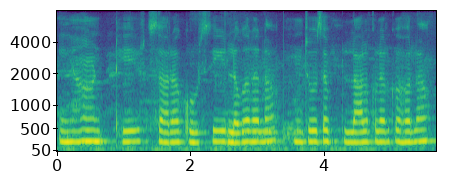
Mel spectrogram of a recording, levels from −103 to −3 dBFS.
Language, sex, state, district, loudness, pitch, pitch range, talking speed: Hindi, female, Uttar Pradesh, Varanasi, -14 LUFS, 225 Hz, 220-235 Hz, 125 wpm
